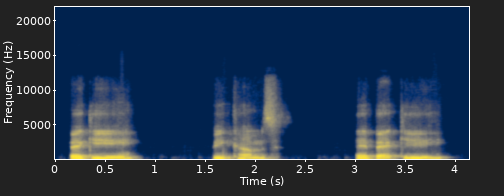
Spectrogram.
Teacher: it lowered the tone of the initial syllable of peki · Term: tonal lowering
